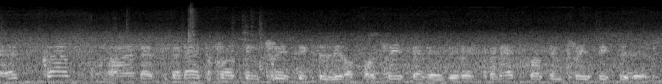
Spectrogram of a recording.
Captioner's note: person On Radio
